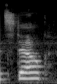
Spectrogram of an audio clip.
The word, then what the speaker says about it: Stauch: Sometimes he said Stauch. Much of the time he pronounced it like couch, which I don't think is how Letecia pronounces it.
